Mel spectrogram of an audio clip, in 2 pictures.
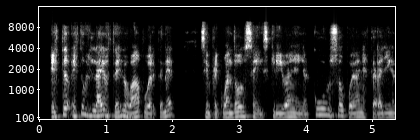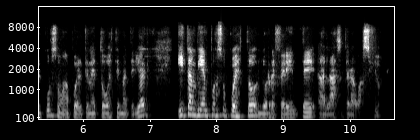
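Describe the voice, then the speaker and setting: A man speaks at a fairly quick pace with a fairly high pitch and lively intonation, somewhat breathy. The sound is dry and close with no echo, over a quiet background. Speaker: agronomy instructor. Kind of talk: lecture with live Q&A. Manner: fast.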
